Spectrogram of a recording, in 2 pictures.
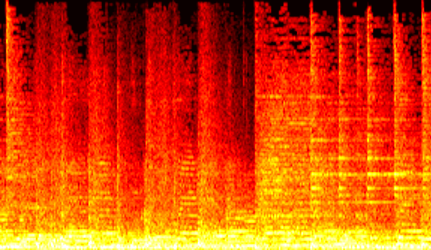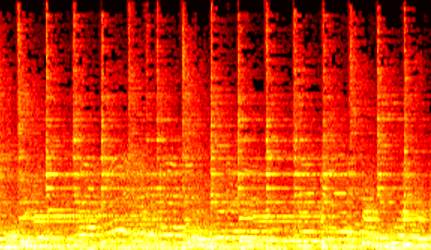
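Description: Live rock band playing an instrumental passage: electric and acoustic guitars and bass over a drum kit keeping a steady beat.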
